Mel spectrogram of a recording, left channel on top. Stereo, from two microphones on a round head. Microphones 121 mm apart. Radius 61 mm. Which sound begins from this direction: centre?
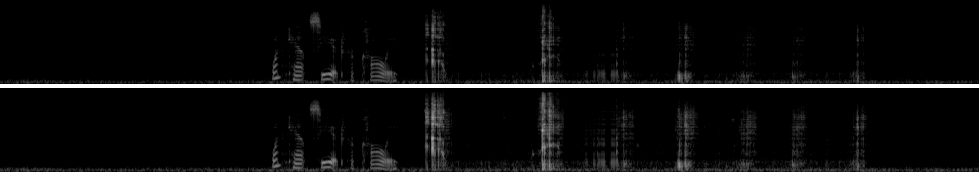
A woman speaking, at 2.7 s.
